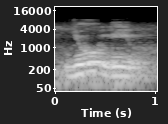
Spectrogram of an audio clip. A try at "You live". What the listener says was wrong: Live and leave, there is a difference. Leave means it is leaving out. Live means it is living. Don't say leave. I should not be long. You live.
